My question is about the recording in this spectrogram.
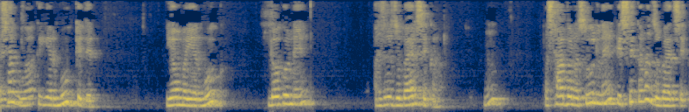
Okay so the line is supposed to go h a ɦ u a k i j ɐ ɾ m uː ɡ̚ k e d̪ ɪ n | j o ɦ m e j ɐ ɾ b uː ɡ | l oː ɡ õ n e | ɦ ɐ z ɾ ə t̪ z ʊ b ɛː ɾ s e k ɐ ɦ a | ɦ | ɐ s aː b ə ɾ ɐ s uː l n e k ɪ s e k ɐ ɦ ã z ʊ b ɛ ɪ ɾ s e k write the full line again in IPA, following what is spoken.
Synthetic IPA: s a ɦ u a k i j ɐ ɾ m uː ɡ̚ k e d̪ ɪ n | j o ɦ m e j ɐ ɾ m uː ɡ | l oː ɡ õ n e | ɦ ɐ z ɾ ə t̪ z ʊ b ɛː ɾ s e k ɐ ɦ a | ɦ | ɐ s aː b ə ɾ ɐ s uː l n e k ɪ s e k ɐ ɦ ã z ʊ b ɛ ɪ ɾ s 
